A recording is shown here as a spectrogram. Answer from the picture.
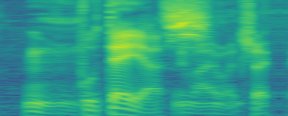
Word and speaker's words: Putellas: That's her name, Putellas.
